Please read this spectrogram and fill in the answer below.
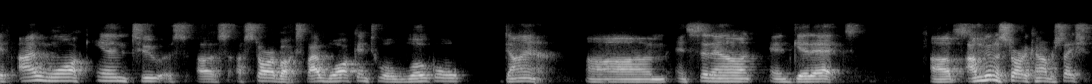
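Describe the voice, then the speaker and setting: A plain, everyday voice from a man, fairly high in pitch, fairly slow, with fairly even intonation. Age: 60s. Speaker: podcast co-host, real estate professional. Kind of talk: podcast interview. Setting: podcast.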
